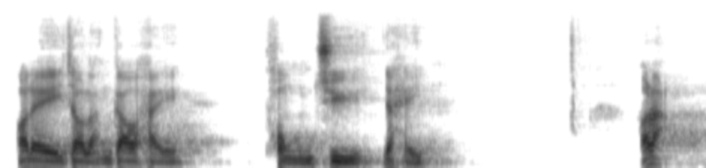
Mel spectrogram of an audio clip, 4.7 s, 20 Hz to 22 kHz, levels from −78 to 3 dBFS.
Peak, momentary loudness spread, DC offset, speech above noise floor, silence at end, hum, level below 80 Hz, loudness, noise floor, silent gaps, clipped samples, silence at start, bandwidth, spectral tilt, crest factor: 0 dBFS; 11 LU; under 0.1%; 64 dB; 0.05 s; none; -54 dBFS; -16 LUFS; -79 dBFS; none; under 0.1%; 0.15 s; 15 kHz; -4 dB/octave; 18 dB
